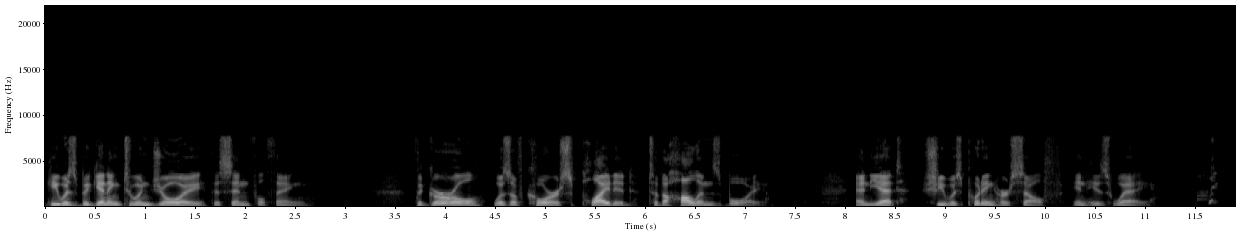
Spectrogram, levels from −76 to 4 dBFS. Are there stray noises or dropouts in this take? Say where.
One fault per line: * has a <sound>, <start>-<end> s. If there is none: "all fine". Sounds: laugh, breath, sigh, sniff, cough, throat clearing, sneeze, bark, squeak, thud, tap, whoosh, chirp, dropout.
* has a laugh, 11.5-11.8 s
